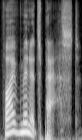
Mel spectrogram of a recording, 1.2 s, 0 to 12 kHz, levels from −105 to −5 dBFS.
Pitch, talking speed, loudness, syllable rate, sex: 190 Hz, 145 wpm, -19 LUFS, 5.0 syllables/s, male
